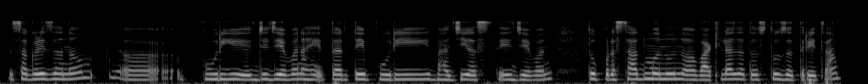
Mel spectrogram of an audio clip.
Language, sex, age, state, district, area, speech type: Marathi, female, 18-30, Maharashtra, Akola, rural, spontaneous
